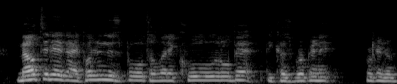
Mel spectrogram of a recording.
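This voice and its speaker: A man speaks softly. His intonation stays fairly even. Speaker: home cook. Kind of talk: cooking demonstration. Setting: home kitchen. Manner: soft-spoken.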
